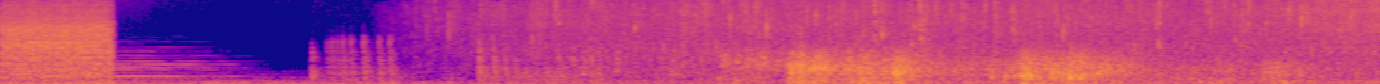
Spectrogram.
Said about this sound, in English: It's a rainy night.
